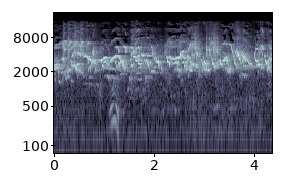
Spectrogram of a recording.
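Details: Oriental magpie-robins duelling in a Sunday practice singing contest at Sindanglaut, session two, caged: crowded high chatter and whistled flourishes, with a brief spoken exclamation just after one second.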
